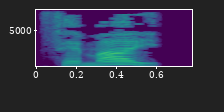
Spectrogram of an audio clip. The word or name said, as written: etroit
